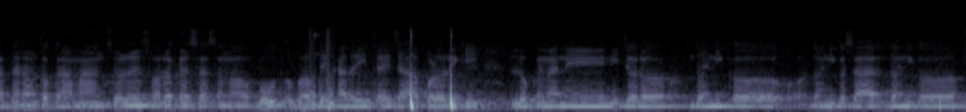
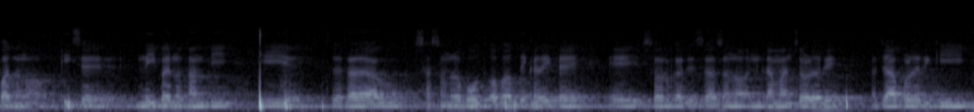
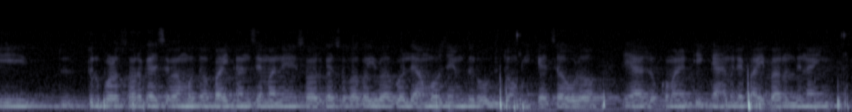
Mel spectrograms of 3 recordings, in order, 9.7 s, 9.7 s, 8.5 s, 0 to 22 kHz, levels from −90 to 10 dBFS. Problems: none marked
